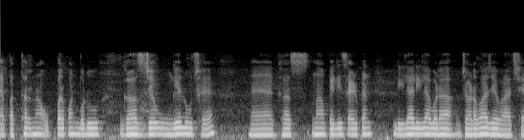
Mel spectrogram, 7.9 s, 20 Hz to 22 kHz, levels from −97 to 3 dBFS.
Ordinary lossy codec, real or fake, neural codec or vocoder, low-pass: none; real; none; 5.4 kHz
